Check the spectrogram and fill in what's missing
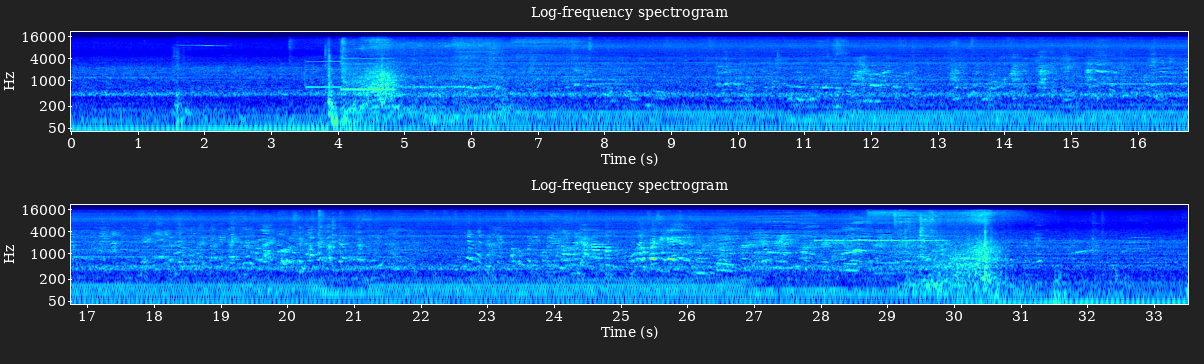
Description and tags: Tube Underground Train Opening and Closing
Recording from inside of a tube train, opening and then shortly after, closing. Recorded from Swiss Cottage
